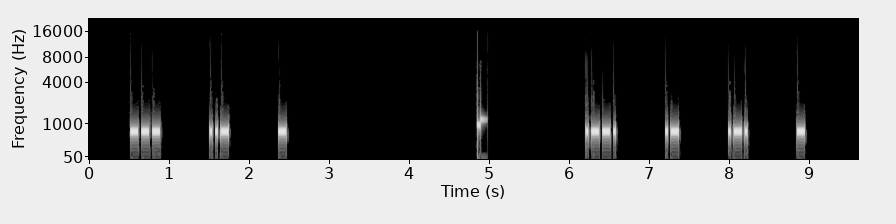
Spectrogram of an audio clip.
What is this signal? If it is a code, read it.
Morse code, heard as a keyed tone, about 36 wpm, spaced as for 12 wpm, 700 Hz. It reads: OUT PART
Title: 6x Character Spacing - Top 200 Words - 35wpm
